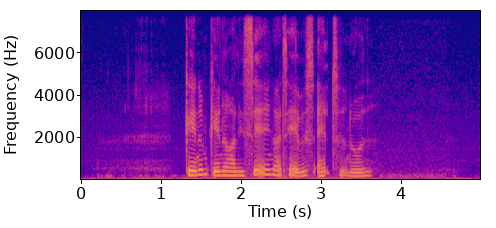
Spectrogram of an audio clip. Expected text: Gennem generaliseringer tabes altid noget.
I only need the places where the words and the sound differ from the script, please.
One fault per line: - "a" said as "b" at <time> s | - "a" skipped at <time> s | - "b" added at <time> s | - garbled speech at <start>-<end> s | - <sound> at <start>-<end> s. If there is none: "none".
none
